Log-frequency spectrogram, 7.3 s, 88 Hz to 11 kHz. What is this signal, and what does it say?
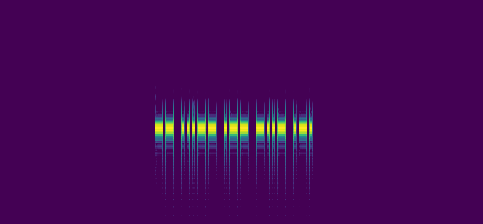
Morse code, heard as a keyed tone, about 32 wpm, 700 Hz. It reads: M3WXR
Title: DXCC-100 Call Signs - 5 Characters - Repeated 3x - 30wpm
